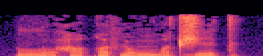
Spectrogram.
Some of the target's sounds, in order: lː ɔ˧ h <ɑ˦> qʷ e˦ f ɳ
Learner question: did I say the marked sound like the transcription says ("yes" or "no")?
no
